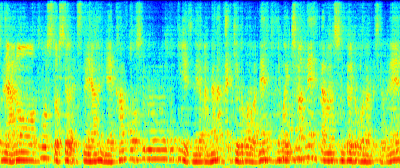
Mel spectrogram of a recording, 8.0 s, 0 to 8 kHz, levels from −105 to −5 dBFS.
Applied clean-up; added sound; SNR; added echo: neural separator model SepFormer DNS4.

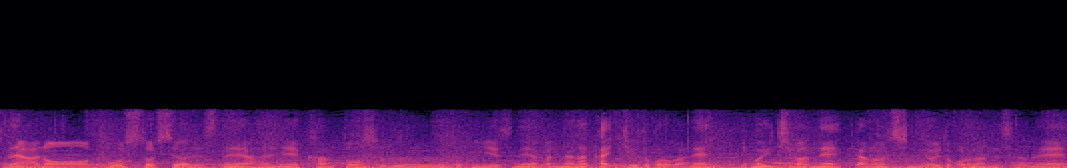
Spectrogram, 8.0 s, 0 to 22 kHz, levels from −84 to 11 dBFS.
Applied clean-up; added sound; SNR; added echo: none; none; none; none.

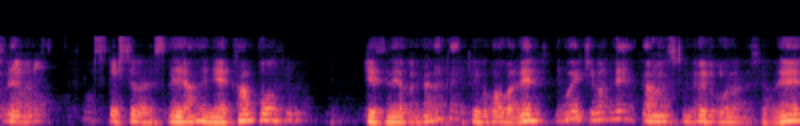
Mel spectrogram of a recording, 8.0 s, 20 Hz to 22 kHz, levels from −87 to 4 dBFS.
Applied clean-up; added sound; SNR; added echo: neural mask model DeepFilterNet 3.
